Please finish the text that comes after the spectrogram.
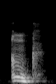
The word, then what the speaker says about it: Ankh: Ankh was actually pronounced Nkh, N-K-H, spelled N-K-H. The A was silent.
